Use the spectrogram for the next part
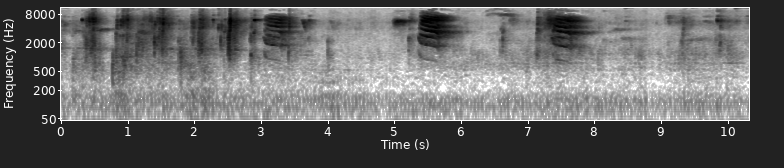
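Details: Hungry baby monkey named Adler, missing his mom, cries in a small monkey's hands: quick high chirps, then three long, loud, quavering squeals a couple of seconds apart, each rising and sliding down.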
